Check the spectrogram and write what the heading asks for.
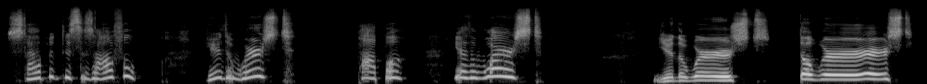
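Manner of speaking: high squeaky mock whine from the pet; voicing the dog. Owner voices his dog whining at him, high mock protest. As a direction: pipe it up high as the dog complaining. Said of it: "she's like".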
